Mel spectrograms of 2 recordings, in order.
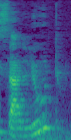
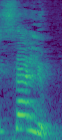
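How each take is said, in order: First: The final consonant is sounded. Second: The final consonant is silent. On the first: The speaker calls it wrong. "It will not be salute" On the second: The speaker calls it right. "It will be salu"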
